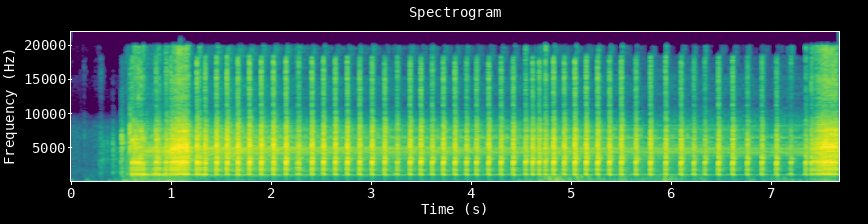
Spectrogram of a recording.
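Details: Yamaha PW50 two-stroke after oil filter and carb maintenance, started with the enricher pulled: catches quickly, then holds a fast, buzzy, even popping beat with light revs at the end. Running properly.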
